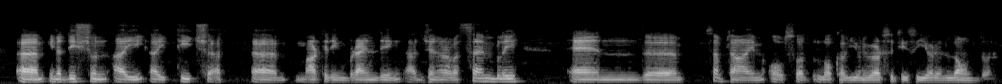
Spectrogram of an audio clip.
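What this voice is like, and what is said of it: Southern Italian accent. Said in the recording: “I'm Italian, as you can probably understand from my southern accent.”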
